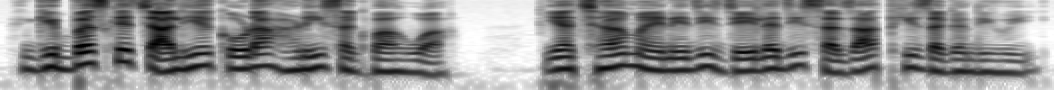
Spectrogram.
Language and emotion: Sindhi, neutral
